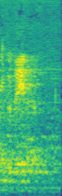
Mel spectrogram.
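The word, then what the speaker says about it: RG Veda: This is the first professional series called Riva Veda. It's spelled RG, but it's pronounced like the Indian legend cycle.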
